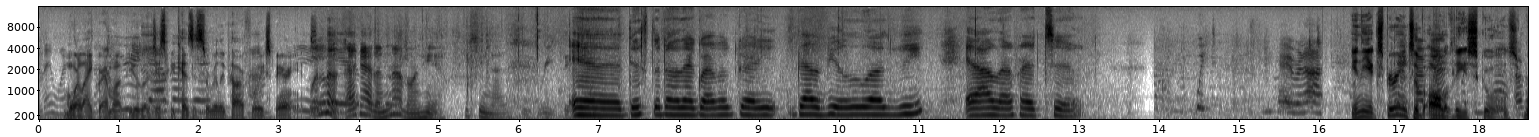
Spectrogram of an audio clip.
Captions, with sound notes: more like Grandma Beula, just because it's a really powerful experience. >> I got another one here. [ Child speaking ] >> In the experience of all of these schools,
